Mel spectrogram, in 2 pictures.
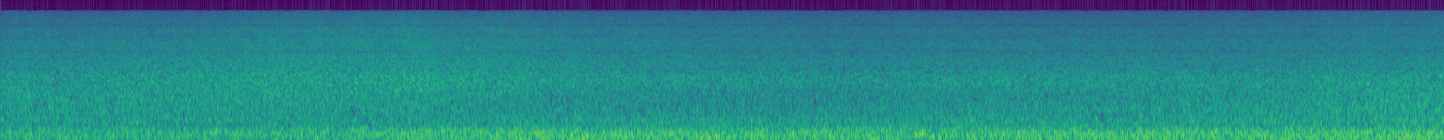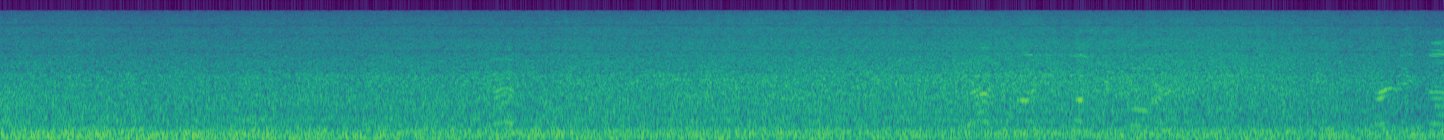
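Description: Ocean waves crash and roll onto the shore.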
